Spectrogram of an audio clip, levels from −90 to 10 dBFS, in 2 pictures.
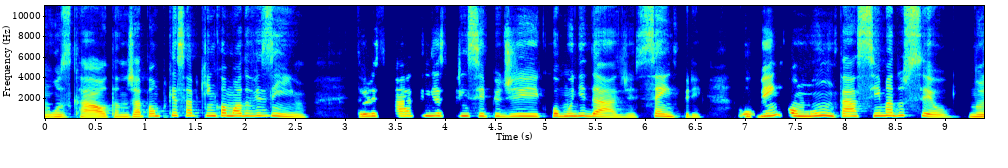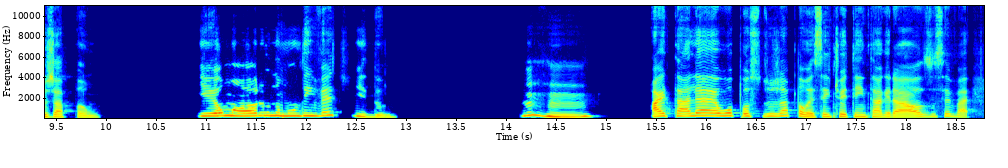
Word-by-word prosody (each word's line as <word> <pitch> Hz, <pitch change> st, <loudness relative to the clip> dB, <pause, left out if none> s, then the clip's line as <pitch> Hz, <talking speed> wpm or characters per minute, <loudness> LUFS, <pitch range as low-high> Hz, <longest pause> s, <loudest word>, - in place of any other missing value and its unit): música 175 Hz, 0 st, -4 dB
alta 165 Hz, +2 st, +3 dB
no 180 Hz, -, -4 dB
Japão 210 Hz, +5 st, -1 dB
porque 295 Hz, +4 st, -5 dB
sabe 275 Hz, -2 st, -3 dB
que 275 Hz, -, -5 dB
incomoda 260 Hz, -2 st, +3 dB
o -, -, -3 dB
vizinho. 225 Hz, -, -2 dB, 0.4 s
Então 210 Hz, -, +1 dB
eles 235 Hz, +1 st, 0 dB
partem 245 Hz, +3 st, -1 dB
desse 260 Hz, -1 st, -2 dB
princípio 240 Hz, -2 st, -1 dB
de 220 Hz, +2 st, 0 dB
comunidade, 225 Hz, -9 st, +1 dB
sempre. 190 Hz, -3 st, -3 dB, 0.3 s
O 215 Hz, -1 st, -2 dB
bem 260 Hz, +10 st, +2 dB
comum 255 Hz, +1 st, +4 dB
tá 235 Hz, +1 st, +2 dB
acima 270 Hz, +4 st, +1 dB
do 285 Hz, +2 st, -1 dB
seu 220 Hz, -12 st, -1 dB, 0.2 s
no 190 Hz, 0 st, +1 dB
Japão. 175 Hz, -5 st, -4 dB, 1.0 s
E 245 Hz, -, -1 dB
eu 255 Hz, +2 st, +5 dB
moro 275 Hz, 0 st, +4 dB
no 285 Hz, 0 st, +3 dB
mundo 260 Hz, +1 st, +2 dB
invertido. 255 Hz, -, -3 dB, 1.3 s
Uhum. 215 Hz, -, 0 dB, 0.6 s
A 215 Hz, +2 st, +6 dB
Itália 245 Hz, +1 st, +1 dB
é 270 Hz, -1 st, +4 dB
o 260 Hz, -, +1 dB
oposto 240 Hz, -4 st, -2 dB
do 230 Hz, +1 st, -3 dB
Japão; 255 Hz, -3 st, -1 dB
é 165 Hz, -, 0 dB
180º 190 Hz, -1 st, -1 dB
você 205 Hz, +3 st, -7 dB
vai. 200 Hz, -2 st, -5 dB
230 Hz, 145 wpm, -20 LUFS, 190-260 Hz, 1.3 s, A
